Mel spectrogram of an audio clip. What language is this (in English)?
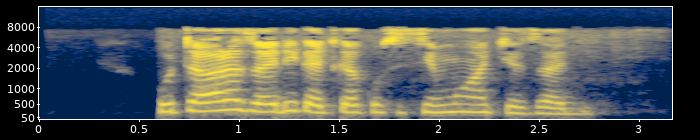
Swahili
